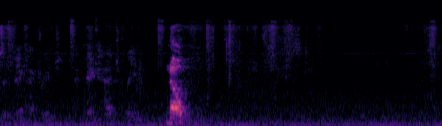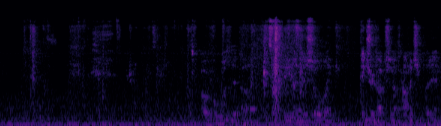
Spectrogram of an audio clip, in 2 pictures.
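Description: A man lectures calmly, heard from across a room.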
